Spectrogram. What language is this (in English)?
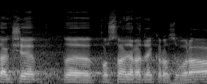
Czech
